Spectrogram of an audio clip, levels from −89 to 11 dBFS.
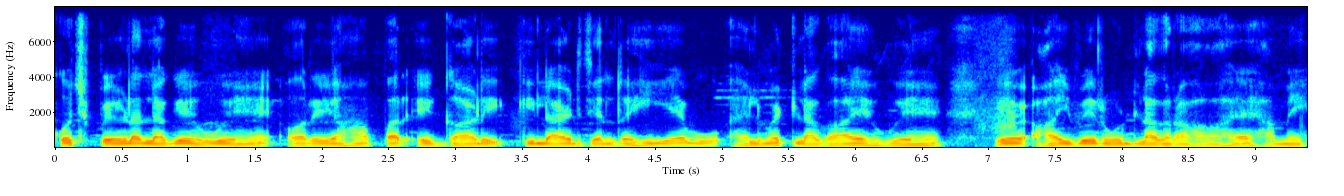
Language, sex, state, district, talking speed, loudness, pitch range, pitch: Hindi, male, Chhattisgarh, Bastar, 170 wpm, -16 LUFS, 115-125 Hz, 120 Hz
